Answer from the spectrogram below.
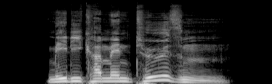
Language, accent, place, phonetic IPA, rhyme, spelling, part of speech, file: German, Germany, Berlin, [medikamɛnˈtøːzm̩], -øːzm̩, medikamentösem, adjective, De-medikamentösem.ogg
- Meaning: strong dative masculine/neuter singular of medikamentös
